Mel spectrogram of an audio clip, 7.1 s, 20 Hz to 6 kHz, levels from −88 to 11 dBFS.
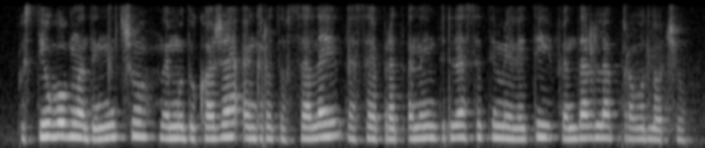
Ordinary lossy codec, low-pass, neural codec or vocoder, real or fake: none; 5.4 kHz; none; real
